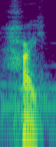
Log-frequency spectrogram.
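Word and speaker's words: はい: to pronounce it properly this word sounds like hi oh hi however remember the eat sound i.e at the the word height is actually pronounced ha e ha e so height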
